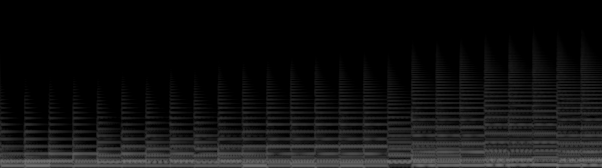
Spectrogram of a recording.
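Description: Background electronic music: a fast, even synthesizer pattern of about five notes a second over a steady low bass.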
